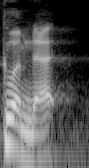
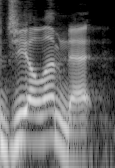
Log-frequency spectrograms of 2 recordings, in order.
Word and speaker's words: glmnet: everything so first up glim net yes it's pronounced glim net i used to pronounce the GLM net then it got a lunch with the author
